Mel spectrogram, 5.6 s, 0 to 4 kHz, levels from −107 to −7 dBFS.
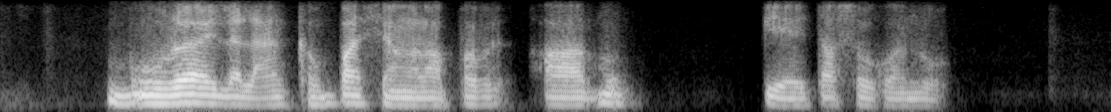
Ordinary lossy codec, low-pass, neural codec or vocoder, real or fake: Opus, 16 kbps; 3.6 kHz; codec, 16 kHz in and 24 kHz out, 0.4 kbps, LongCat-Audio-Codec, fine tuned four codebook decoder; fake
